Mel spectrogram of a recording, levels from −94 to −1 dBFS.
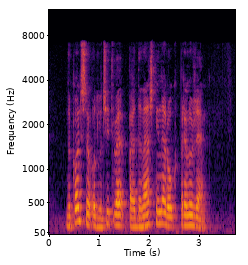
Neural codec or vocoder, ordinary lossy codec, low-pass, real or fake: none; AAC, 64 kbps; 7.2 kHz; real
